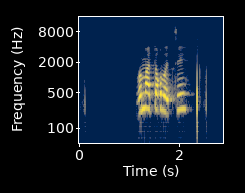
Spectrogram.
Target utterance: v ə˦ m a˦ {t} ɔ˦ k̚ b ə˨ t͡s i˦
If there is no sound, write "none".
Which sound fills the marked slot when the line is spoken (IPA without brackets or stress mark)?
t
